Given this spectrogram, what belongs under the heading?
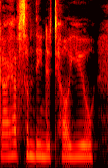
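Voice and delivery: imitated crying, tearful voice. Retelling a phone call from an ex who was crying: imitating someone crying. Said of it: "and he's crying".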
